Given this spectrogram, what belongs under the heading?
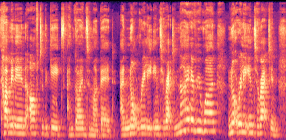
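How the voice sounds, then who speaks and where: A woman speaks at a medium pitch in an animated tone with lively intonation and hardly any pauses. Noticeable background noise sits behind her. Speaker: session singer. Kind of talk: casual chat. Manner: loud.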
